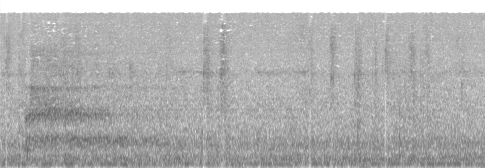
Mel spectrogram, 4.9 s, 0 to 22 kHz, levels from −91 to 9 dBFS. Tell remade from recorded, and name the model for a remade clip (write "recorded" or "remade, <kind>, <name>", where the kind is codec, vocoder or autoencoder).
remade, vocoder, BigVGAN v2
